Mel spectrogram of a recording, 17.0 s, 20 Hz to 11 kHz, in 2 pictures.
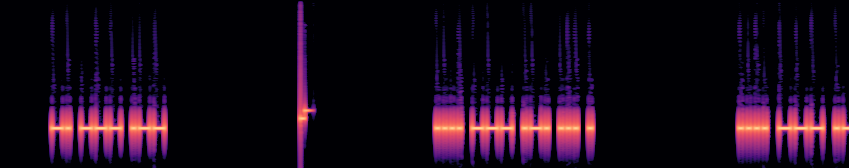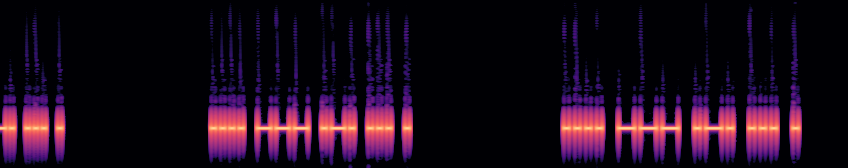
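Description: Morse code at about 22 words per minute sending common words from a top-300 word list: five quick bursts of dots and dashes on one steady mid-pitched tone, each burst separated by a short silence, with a single click early on and no voices.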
